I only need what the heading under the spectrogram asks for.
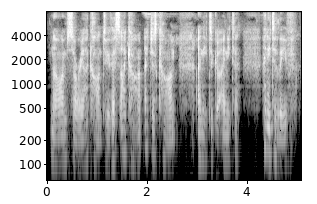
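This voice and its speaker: A man's voice: on the low side, fairly even intonation, fairly quick, sharp tone. A man playing a timid, bookish young scribe in an audio roleplay, speaking to the listener in an anxious, hesitant, stammering way. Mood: panicked.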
